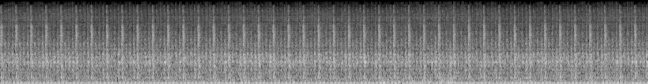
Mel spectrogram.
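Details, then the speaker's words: MTZ tractor diesel engine, noise appeared mid-drive and was driven about 20 km: sharp, steady knock about three per second over the idle; on teardown the cause was worn bearing shells, close to seizing. "в общем ехал сюда на полпути появился странный звук не пойму что за причина что может быть"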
